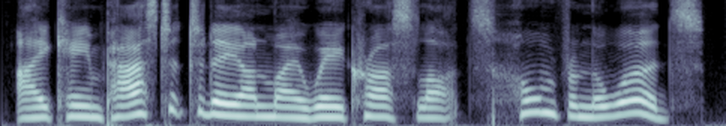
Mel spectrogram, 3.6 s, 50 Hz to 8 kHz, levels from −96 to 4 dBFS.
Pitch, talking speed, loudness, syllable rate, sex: 215 Hz, 230 wpm, -17 LUFS, 4.4 syllables/s, female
